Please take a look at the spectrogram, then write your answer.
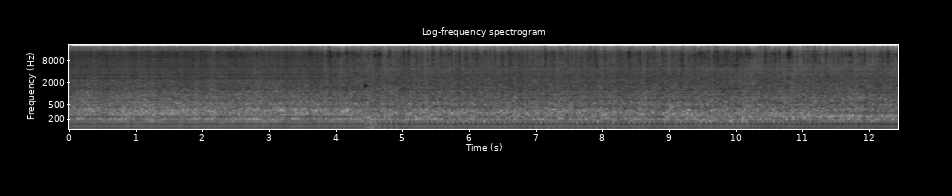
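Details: Troy-Bilt Storm 2840 28" snowblower (model 31AH64Q4711) with a Chinese-built 277cc OHV engine (about 8 hp); first pull-start of the season at full throttle. Constant, even single-cylinder buzz with no misses or surges; running clean and healthy.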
